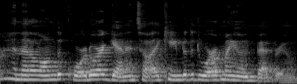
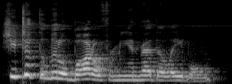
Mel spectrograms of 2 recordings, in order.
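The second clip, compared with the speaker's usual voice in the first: plain reading voice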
